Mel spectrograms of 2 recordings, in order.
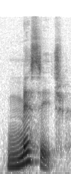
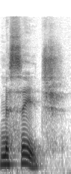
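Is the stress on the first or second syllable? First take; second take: first; second. First: The stress is on the first syllable. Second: The stress is on the second syllable. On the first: The speaker calls it right. "with emphasis on that first syllable" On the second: The speaker calls it wrong. "not message"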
